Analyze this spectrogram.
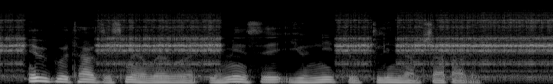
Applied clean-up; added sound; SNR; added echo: none; Motor vehicle (road); 5 dB; none.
